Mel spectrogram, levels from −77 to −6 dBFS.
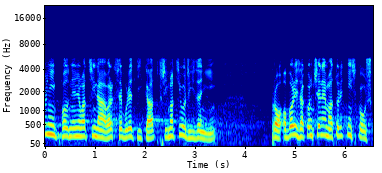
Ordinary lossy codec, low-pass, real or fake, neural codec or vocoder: Opus, 64 kbps; 5.4 kHz; real; none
